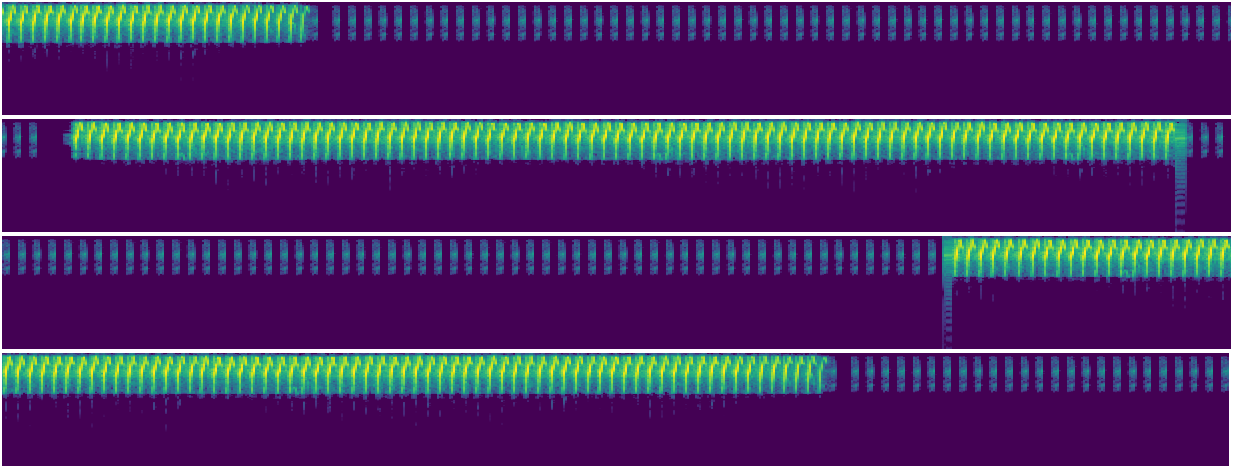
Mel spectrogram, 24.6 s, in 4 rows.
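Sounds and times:
grasshopper trilling: 0:00.0 - 0:01.6, 0:06.5 - 0:12.1, 0:17.0 - 0:22.6.

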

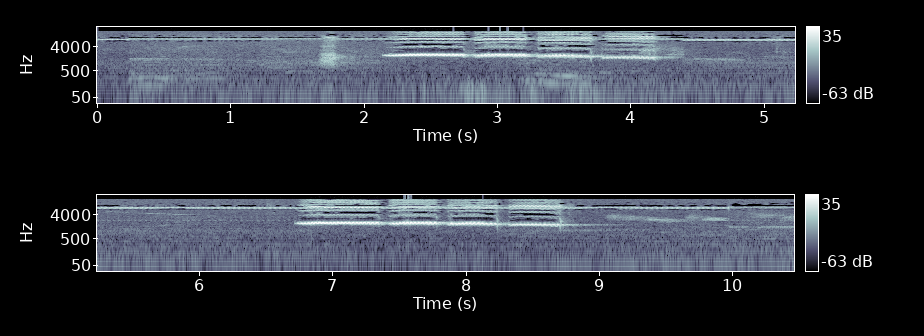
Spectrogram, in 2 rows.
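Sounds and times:
Black-throated laughingthrush whistling: 0:00.2 - 0:04.9, 0:06.7 - 0:08.9.

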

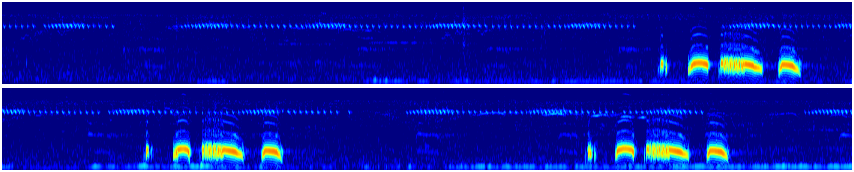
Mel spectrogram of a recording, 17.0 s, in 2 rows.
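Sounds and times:
spotted dove cooing: 0:06.2 - 0:08.1, 0:09.4 - 0:11.4, 0:14.1 - 0:15.8.

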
